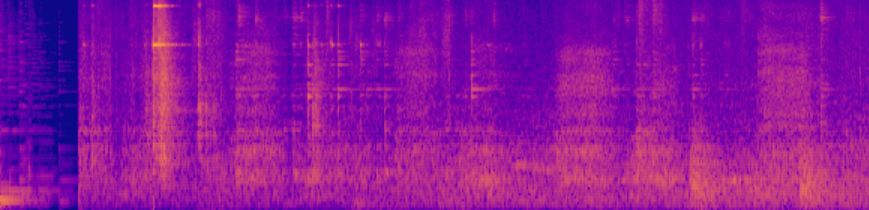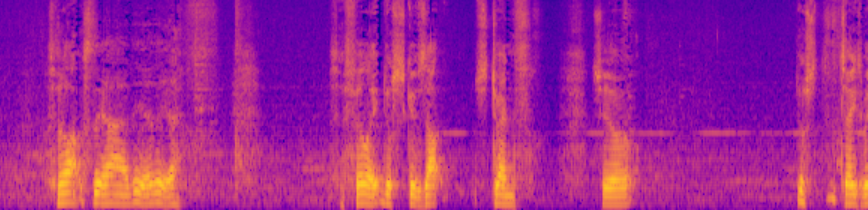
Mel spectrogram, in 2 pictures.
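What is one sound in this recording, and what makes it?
Metal parts clink and scrape under a man's hands.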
